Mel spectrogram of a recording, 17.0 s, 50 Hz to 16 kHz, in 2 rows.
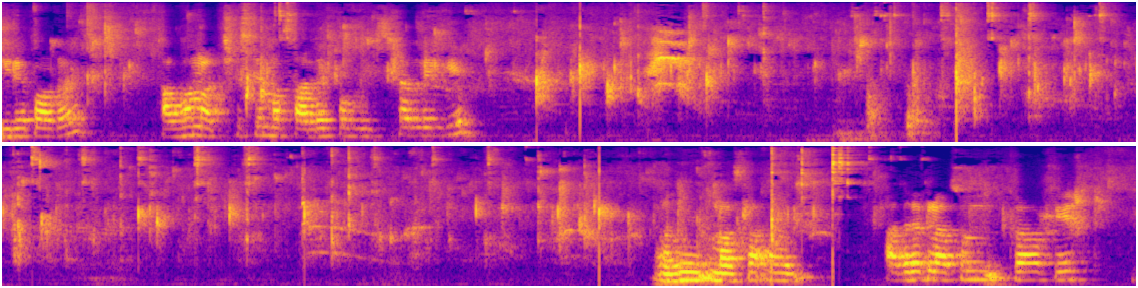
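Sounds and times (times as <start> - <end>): metal spoon scraping steel bowl: 6.6 - 13.0.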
